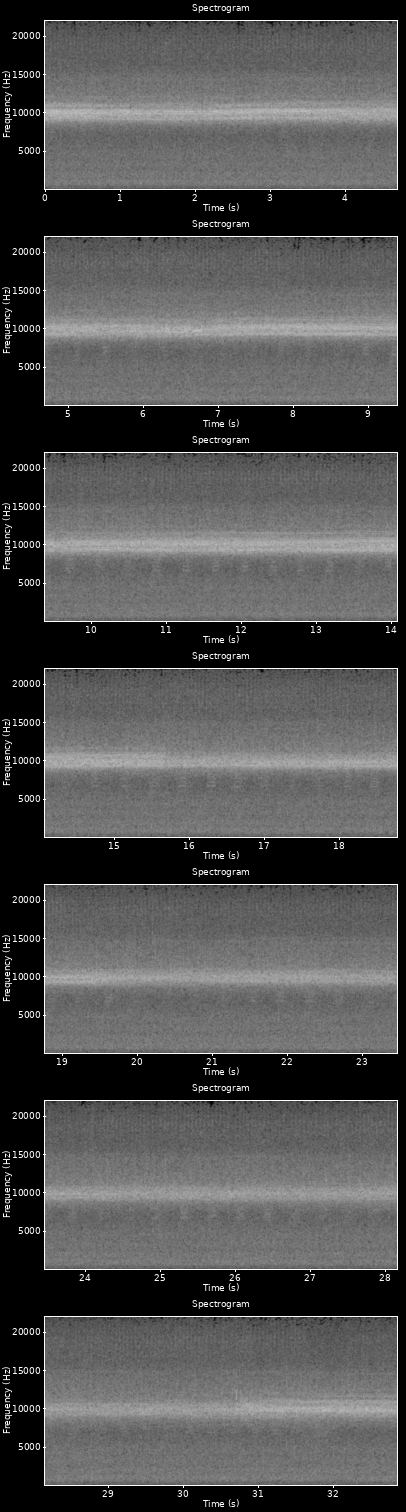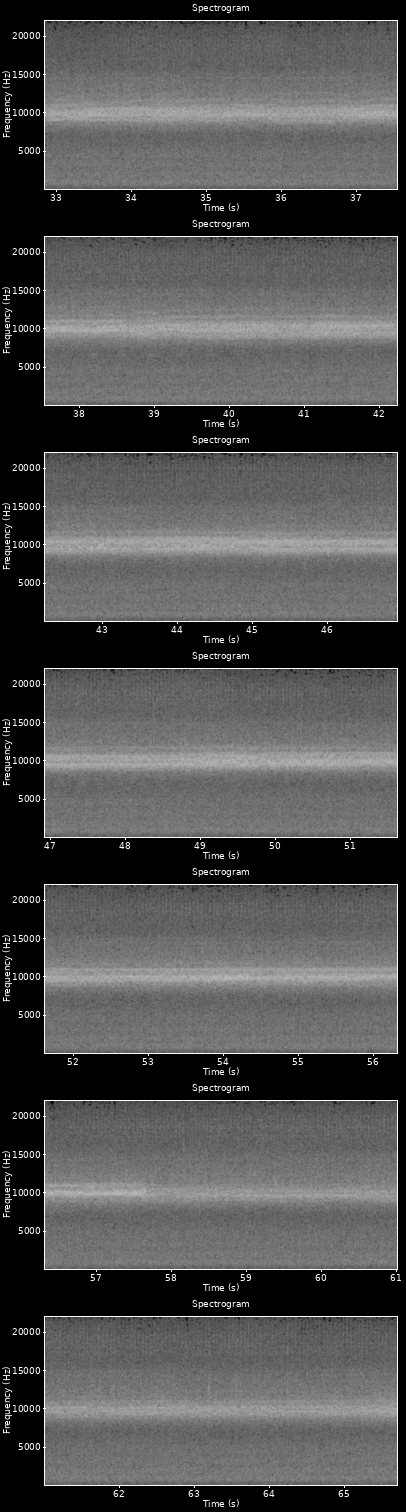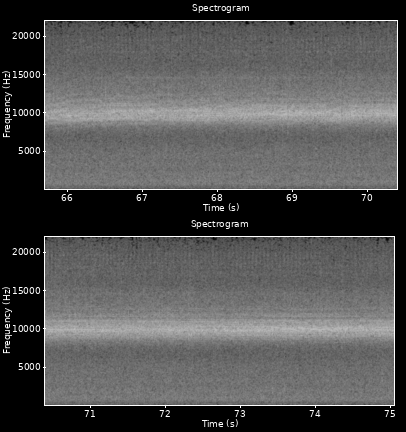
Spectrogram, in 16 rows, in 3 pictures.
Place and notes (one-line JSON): {"title": "種瓜坑溪, 埔里鎮 Nantou County - River and Insect sounds", "date": "2016-06-07 11:14:00", "description": "Sound of water, Insect sounds, River, In the center of the river\nZoom H2n MS+XY", "latitude": "23.94", "longitude": "120.90", "altitude": "522", "timezone": "Asia/Taipei"}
